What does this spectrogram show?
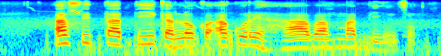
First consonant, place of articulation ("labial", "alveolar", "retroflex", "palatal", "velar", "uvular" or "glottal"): retroflex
